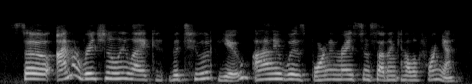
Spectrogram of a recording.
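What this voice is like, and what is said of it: Valley Girl twang. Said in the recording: “I am a Valley girl ... I hear a little bit of an accent ... I still have a Valley Girl twang, so I sound like I have an accent”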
